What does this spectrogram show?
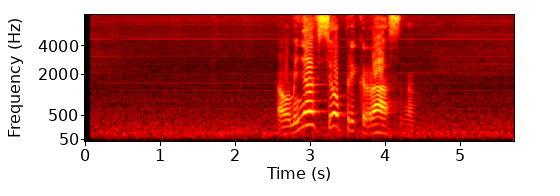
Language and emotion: Russian, positive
